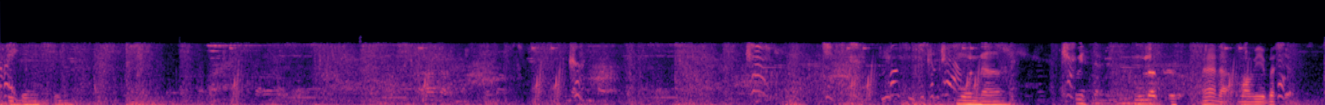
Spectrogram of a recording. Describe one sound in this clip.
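Sword strikes and magic blasts crash in quick bursts.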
